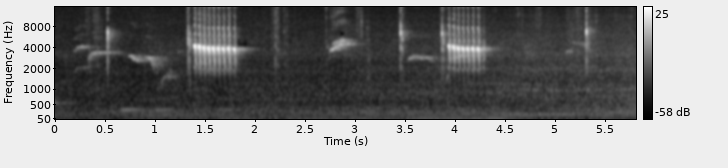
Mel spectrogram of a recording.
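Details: Female bar-winged prinia in rapid ngebren trilling, a master song for songbird training; two dense bursts of high clicks about two and a half seconds apart, short whistled notes and chips around them.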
